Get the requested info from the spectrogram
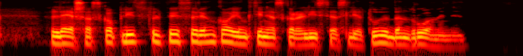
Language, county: Lithuanian, Utena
